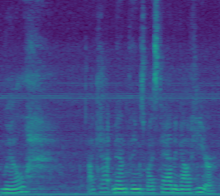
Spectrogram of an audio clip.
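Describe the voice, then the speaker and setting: An actress playing an imperious, defiant young princess in an old radio drama, formal and forthright. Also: female voice, mid-range voice, fairly even intonation, normal speed, background noise, natural voice. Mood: cool, brisk. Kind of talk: 1980s radio drama acting.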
